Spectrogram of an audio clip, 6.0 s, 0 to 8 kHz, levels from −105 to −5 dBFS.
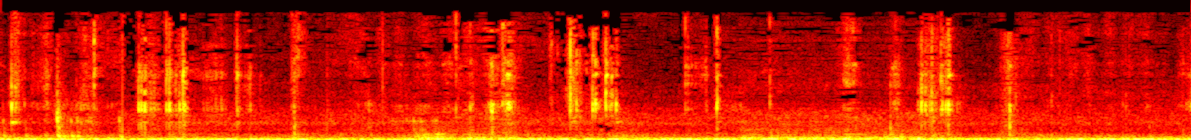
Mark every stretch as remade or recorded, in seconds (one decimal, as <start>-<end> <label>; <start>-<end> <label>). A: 0.0-2.1 recorded; 2.1-2.6 remade; 2.6-3.7 recorded; 3.7-4.6 remade; 4.6-6.0 recorded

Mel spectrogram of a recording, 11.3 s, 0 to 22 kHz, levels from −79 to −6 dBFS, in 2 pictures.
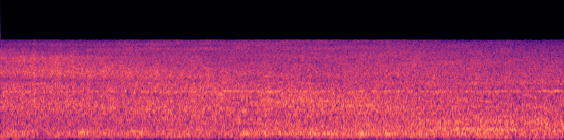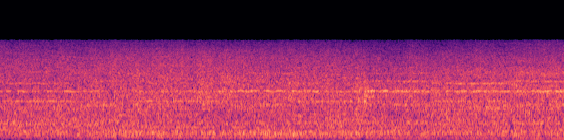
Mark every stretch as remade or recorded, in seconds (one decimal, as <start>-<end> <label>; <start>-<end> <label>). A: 0.0-2.2 recorded; 2.2-2.8 remade; 2.8-11.3 recorded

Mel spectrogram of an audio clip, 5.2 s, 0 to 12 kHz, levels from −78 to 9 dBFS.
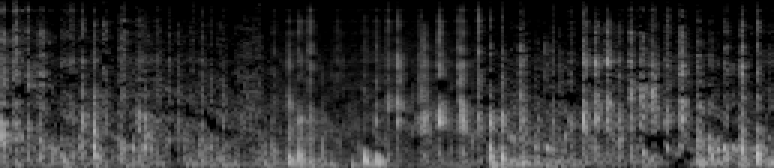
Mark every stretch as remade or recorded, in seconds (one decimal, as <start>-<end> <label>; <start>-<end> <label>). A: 0.0-1.8 recorded; 1.8-3.2 remade; 3.2-5.2 recorded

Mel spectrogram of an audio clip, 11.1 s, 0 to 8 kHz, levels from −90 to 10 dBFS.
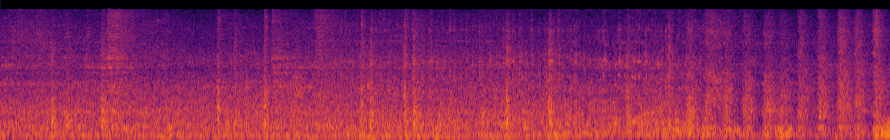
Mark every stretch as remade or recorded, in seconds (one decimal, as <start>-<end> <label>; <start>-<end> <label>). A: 0.0-7.1 recorded; 7.1-9.6 remade; 9.6-11.1 recorded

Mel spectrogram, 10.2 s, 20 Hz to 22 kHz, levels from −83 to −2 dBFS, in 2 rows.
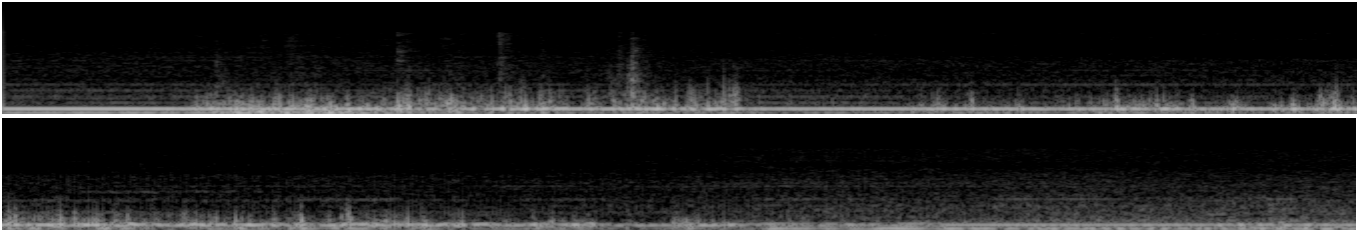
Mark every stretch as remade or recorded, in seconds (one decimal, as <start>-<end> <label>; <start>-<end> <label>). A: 0.0-5.2 recorded; 5.2-8.6 remade; 8.6-10.2 recorded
